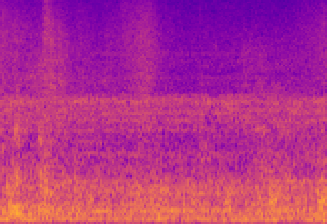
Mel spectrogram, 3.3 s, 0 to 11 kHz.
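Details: 1970 Haughton hydraulic elevator, Macy's Genesee Valley Mall, modernized likely 1980s, badly low on oil; low rumble with uneven rattling bursts while going down; shaking during descent.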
